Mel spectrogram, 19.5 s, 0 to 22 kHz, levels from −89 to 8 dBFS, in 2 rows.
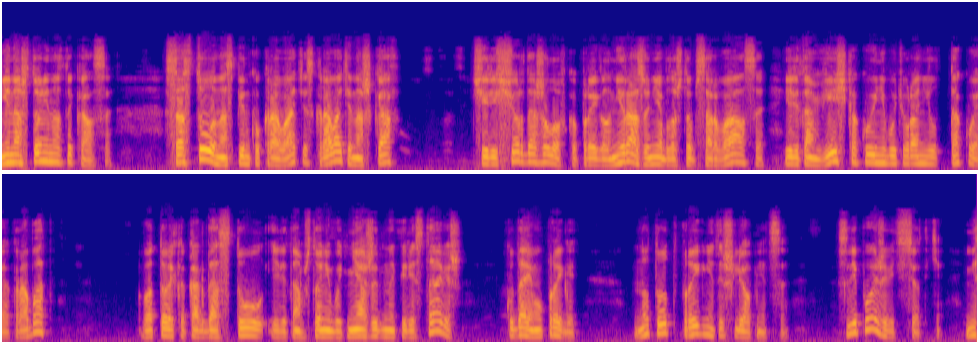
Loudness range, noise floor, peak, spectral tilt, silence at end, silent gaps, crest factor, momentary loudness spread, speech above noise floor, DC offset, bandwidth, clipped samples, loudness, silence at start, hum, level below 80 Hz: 5 LU; -56 dBFS; -2 dBFS; -4.5 dB/octave; 0 s; none; 16 dB; 10 LU; 39 dB; under 0.1%; 10.5 kHz; under 0.1%; -18 LUFS; 0 s; none; -54 dBFS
